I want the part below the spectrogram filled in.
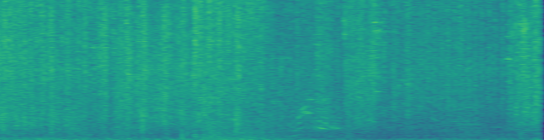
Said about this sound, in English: when firing the drop shot, you can fire it and then get into cover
